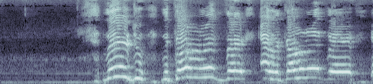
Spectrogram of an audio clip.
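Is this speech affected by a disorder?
Yes: cerebral palsy; wheelchair user.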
